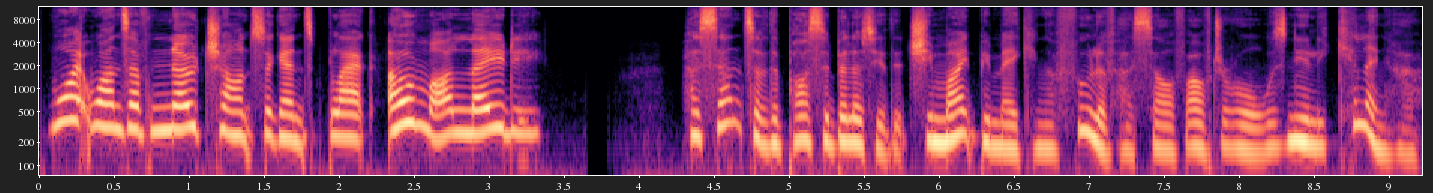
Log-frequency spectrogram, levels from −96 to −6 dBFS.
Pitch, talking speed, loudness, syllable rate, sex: 230 Hz, 195 wpm, -18 LUFS, 5.4 syllables/s, female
